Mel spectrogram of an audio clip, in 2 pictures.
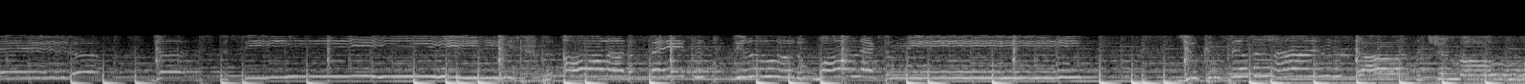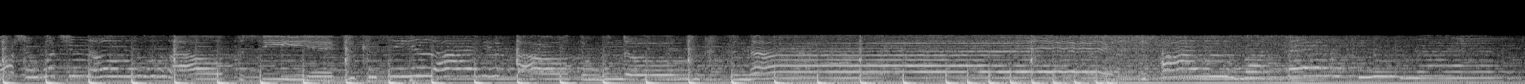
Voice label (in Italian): Messaggio Attesa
